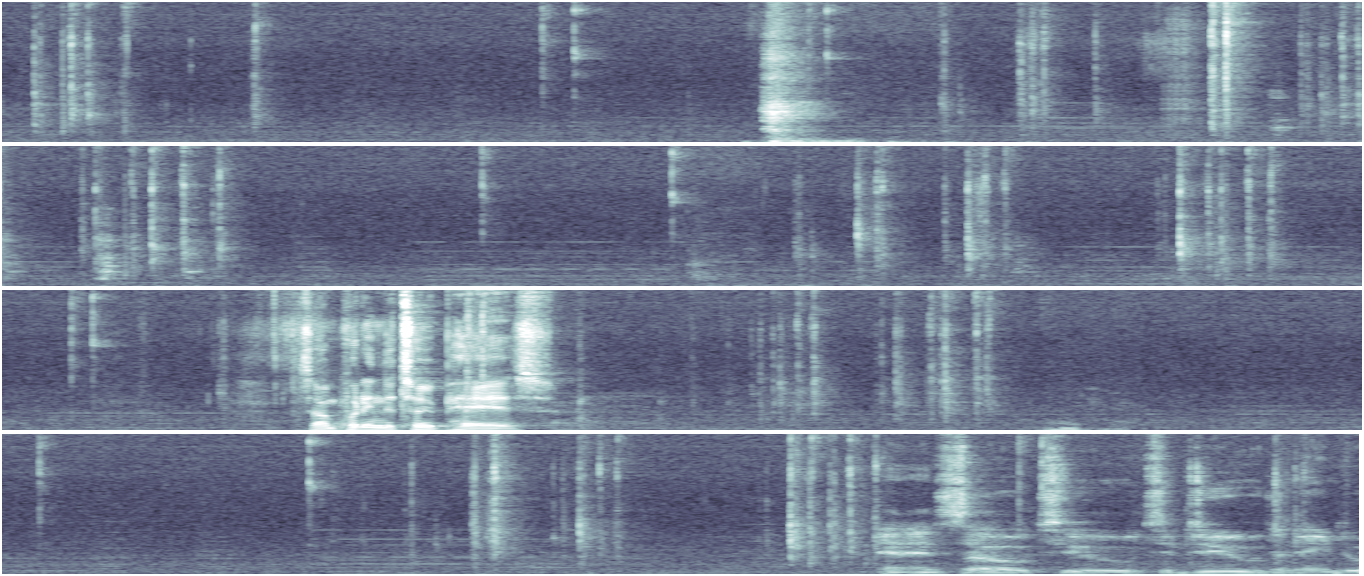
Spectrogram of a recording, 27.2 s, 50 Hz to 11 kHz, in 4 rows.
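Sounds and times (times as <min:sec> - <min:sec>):
faint noise: 0:00.0 - 0:27.1
typing on a computer keyboard to enter text into a chat: 0:00.1 - 0:01.4, 0:04.7 - 0:08.0, 0:10.8 - 0:11.9, 0:12.6 - 0:13.3, 0:17.3 - 0:18.6, 0:22.4 - 0:23.6, 0:24.2 - 0:24.8
speech: 0:15.1 - 0:16.4, 0:25.6 - 0:27.1.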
